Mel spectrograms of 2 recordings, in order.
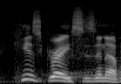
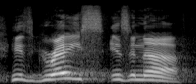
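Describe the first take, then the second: First: Said in the usual way. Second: His grace is enough, loud and slow, grace hit hard; slow, loud, fervent declaration; with conviction. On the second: Shown as a demonstration. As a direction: proclaim it like you mean it. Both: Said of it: "now say it like you mean it".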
